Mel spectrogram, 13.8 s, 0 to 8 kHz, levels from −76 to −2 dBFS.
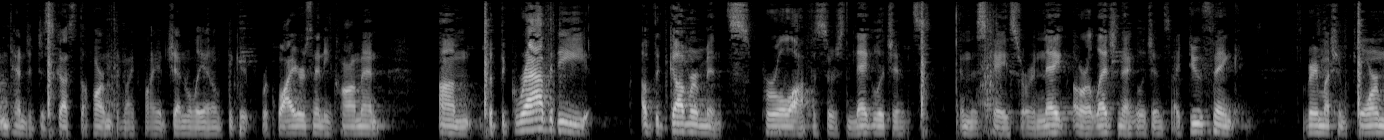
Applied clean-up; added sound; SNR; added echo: neural mask model RNNoise.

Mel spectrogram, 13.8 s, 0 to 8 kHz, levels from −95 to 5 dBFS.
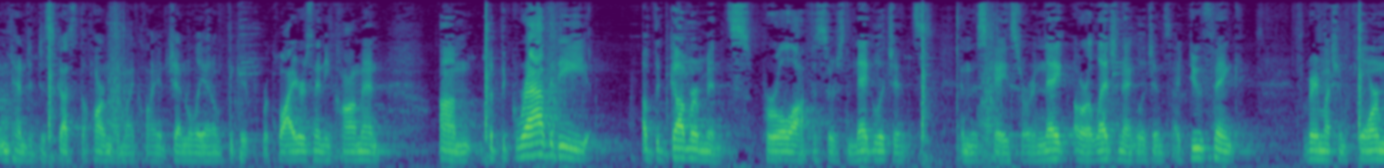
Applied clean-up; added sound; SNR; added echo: none; Chink, clink; 15 dB; none.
